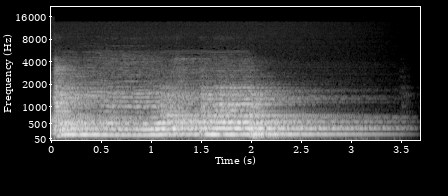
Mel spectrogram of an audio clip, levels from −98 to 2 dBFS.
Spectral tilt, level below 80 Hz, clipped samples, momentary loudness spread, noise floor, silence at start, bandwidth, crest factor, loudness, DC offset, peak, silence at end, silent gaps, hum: -10.5 dB/octave; -54 dBFS; under 0.1%; 17 LU; -40 dBFS; 0 s; 4.9 kHz; 14 dB; -14 LUFS; under 0.1%; 0 dBFS; 0.35 s; none; none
